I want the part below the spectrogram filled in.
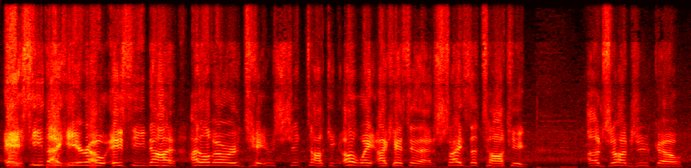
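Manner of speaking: loud, high hyped commentary; excited commentary. Real, not acted. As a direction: still riding the goal, keep it loud. Hyped commentary after the goal.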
